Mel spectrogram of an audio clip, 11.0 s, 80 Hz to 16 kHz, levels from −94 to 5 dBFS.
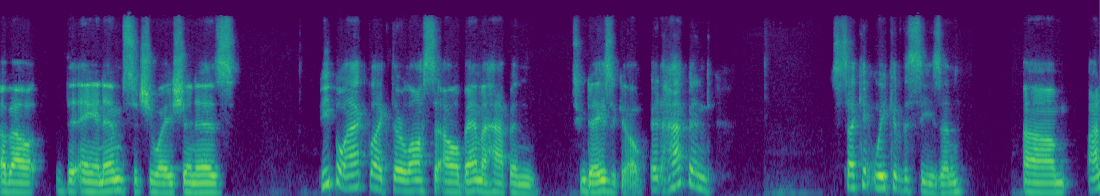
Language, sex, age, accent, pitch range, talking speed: English, male, 30-49, American, 140-180 Hz, 135 wpm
